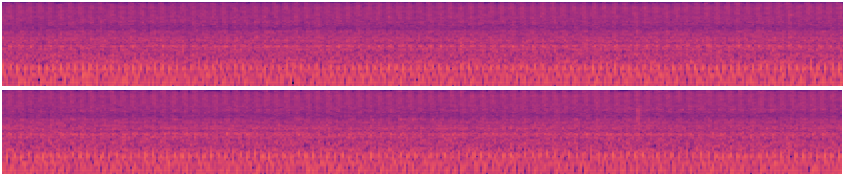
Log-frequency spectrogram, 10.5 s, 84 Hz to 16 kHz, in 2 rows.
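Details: 1973 Mack FR711 with 250C diesel, injectors 3–6 cracked loose for bleeding: steady, even cranking at about three beats a second that never catches. The pump seems not to be building pressure. Crank no-start from air in the fuel system.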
